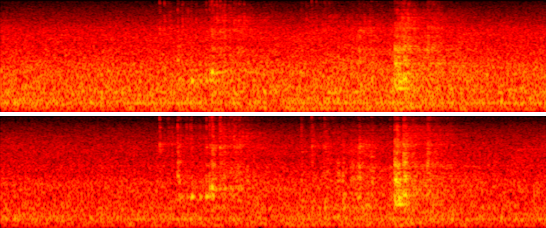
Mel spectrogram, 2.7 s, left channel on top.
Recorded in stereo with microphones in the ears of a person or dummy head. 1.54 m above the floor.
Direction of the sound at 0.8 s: 25° right (ahead or behind).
